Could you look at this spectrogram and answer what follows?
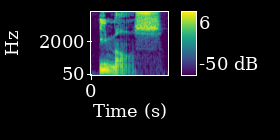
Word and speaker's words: immense: utile horrible ok remember we don't pronounce h here horrible immense final pronounce immense important not pronounced and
